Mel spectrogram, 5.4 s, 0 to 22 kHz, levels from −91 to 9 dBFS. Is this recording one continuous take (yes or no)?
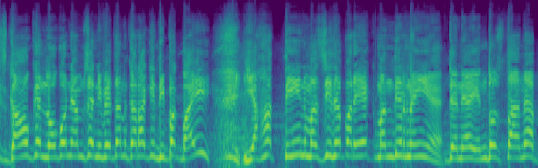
no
